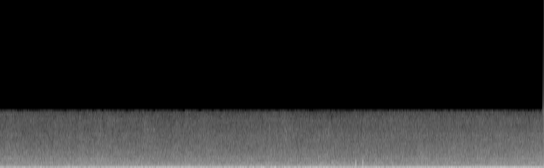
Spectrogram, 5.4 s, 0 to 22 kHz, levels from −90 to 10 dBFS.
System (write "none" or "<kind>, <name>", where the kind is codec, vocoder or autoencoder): vocoder, BigVGAN v2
